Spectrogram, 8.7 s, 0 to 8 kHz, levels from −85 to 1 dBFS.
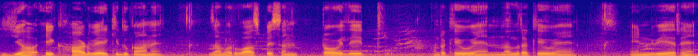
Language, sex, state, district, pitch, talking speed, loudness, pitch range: Hindi, male, Rajasthan, Bikaner, 100 Hz, 145 wpm, -19 LUFS, 95-105 Hz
